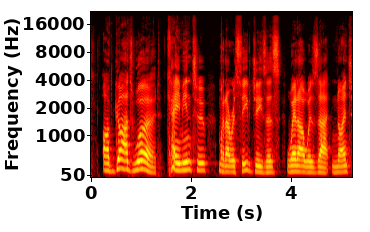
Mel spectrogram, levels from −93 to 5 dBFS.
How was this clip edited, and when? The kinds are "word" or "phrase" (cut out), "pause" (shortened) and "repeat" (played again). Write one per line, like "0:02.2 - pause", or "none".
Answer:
0:01.5 - pause
0:02.6 - word
0:03.9 - pause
